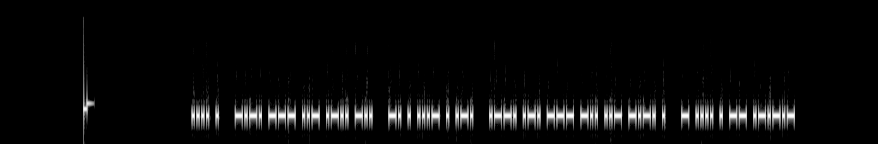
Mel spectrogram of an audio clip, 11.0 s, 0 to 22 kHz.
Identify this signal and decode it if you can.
Morse code, heard as a keyed tone, about 37 wpm, 700 Hz. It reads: HE COULD NEVER PRODUCE THEM.
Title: Sentences from Top 1000 Words - Review Part 3 - 40wpm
